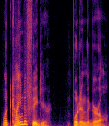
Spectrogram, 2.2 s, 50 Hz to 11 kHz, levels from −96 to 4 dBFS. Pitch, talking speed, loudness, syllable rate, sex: 120 Hz, 220 wpm, -18 LUFS, 5.9 syllables/s, male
